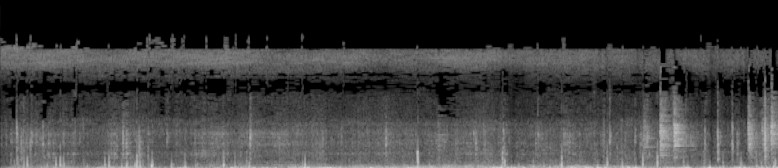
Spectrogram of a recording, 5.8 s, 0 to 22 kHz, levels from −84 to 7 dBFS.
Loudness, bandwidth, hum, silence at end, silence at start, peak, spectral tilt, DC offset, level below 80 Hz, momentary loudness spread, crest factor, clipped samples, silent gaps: -20 LUFS; 17.5 kHz; none; 0 s; 0 s; 0 dBFS; -4.5 dB/octave; under 0.1%; -20 dBFS; 8 LU; 18 dB; under 0.1%; none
